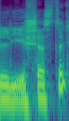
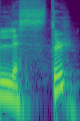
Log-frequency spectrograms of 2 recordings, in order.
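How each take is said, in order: First: The name is said with three syllables. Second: The name is said with two syllables. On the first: "og så skrives det Leicester" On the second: "Eller Leicester"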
